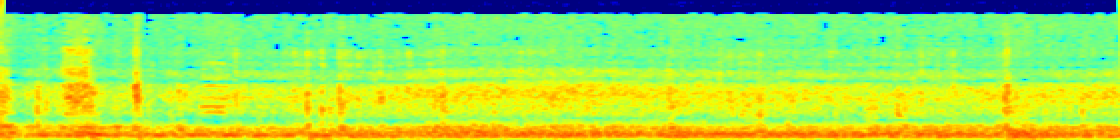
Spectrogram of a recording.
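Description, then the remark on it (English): A police detective car's engine rumbles with a low, steady drone and some wind buffeting, as the vehicle swings in toward the curb by a liquor store. No clear voices come through. “Swinging into the curb, the liquor store on the right, held up a few moments ago.”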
